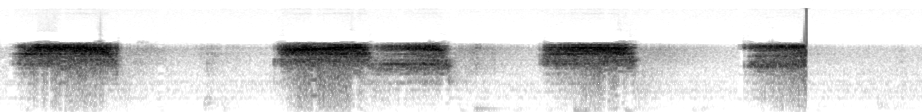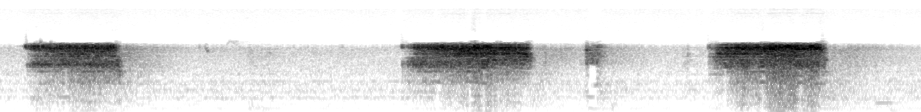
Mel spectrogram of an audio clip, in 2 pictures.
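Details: Hungry owl chicks begging, of which only one gets fed: harsh, broadband hissing screeches, each about half a second long, repeated roughly every one to one and a half seconds with short quiet gaps between bursts.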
